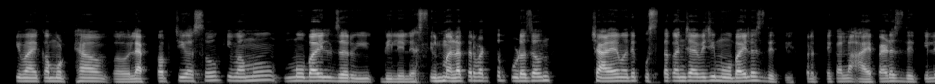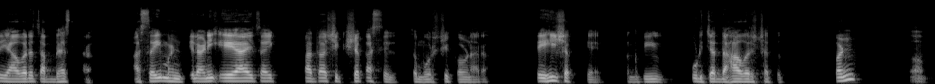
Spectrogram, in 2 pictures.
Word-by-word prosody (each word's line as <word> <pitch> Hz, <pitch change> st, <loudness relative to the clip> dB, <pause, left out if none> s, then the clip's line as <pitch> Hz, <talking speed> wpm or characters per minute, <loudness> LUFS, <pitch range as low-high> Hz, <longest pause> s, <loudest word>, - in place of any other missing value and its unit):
किंवा 155 Hz, -2 st, +3 dB
एका 150 Hz, +1 st, -1 dB
मोठ्या 150 Hz, 0 st, 0 dB, 0.2 s
अ, 125 Hz, 0 st, -3 dB
लॅपटॉपची 135 Hz, +5 st, +1 dB
असो 180 Hz, +4 st, -2 dB
किंवा 175 Hz, -3 st, -1 dB
मग 195 Hz, +3 st, -2 dB, 0.2 s
मोबाईल 170 Hz, -1 st, +5 dB
जरी 145 Hz, -3 st, +1 dB
दिलेले 130 Hz, -1 st, -2 dB
असतील. 155 Hz, +4 st, -3 dB
मला 160 Hz, -1 st, +6 dB
तर 185 Hz, -, 0 dB
वाटतं 175 Hz, +2 st, -3 dB
पुढे 165 Hz, 0 st, +3 dB
जाऊन 175 Hz, +3 st, +1 dB, 0.5 s
शाळेमध्ये 165 Hz, +3 st, +5 dB
पुस्तकांच्याऐवजी 170 Hz, +1 st, +1 dB
मोबाईलच 165 Hz, +1 st, +3 dB
देतील. 125 Hz, -8 st, -8 dB
प्रत्येकाला 135 Hz, +1 st, -6 dB
iPadच 140 Hz, +4 st, 0 dB
देतील 135 Hz, +1 st, -6 dB
यावरच 135 Hz, 0 st, 0 dB
अभ्यास 130 Hz, +1 st, -4 dB
करा. -, -, -16 dB, 0.5 s
असंही 145 Hz, +1 st, +1 dB
म्हणतील 145 Hz, -2 st, -1 dB
आणि 140 Hz, +2 st, +4 dB
एआयचा 150 Hz, 0 st, +6 dB
एखादा 145 Hz, 0 st, -4 dB
शिक्षक 150 Hz, +1 st, -4 dB
असेल 130 Hz, -6 st, -8 dB, 0.2 s
समोर 115 Hz, -2 st, -8 dB
शिकवणारा 115 Hz, 0 st, -9 dB, 0.5 s
तेही 150 Hz, +4 st, +4 dB
शक्य 115 Hz, -, -3 dB
आहे. 110 Hz, -, -16 dB, 0.3 s
अगदी 120 Hz, +3 st, -7 dB, 0.4 s
पुढच्या 140 Hz, -2 st, -2 dB
10 130 Hz, +2 st, +2 dB
वर्षातच. 125 Hz, -1 st, -5 dB, 0.5 s
पण 175 Hz, +8 st, +3 dB, 0.6 s
अ, -, -, -13 dB
150 Hz, 145 wpm, -24 LUFS, 130-165 Hz, 0.6 s, मला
